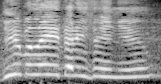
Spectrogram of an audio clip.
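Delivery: high, shouted rallying questions; full-force preaching. Real, not acted. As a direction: fire each question loudly at the congregation. Preacher rallies the congregation.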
